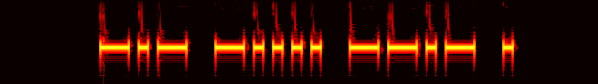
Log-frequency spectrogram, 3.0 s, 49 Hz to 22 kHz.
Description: Morse code, heard as a keyed tone, about 25 wpm, 700 Hz. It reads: K6QE
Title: USA Call Signs - 4 Characters - Repeated 3x - 25wpm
